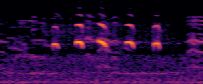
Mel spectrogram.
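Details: Osprey giving a short run of five ringing whistled notes, the first soft and the rest loud, spaced roughly a quarter second apart, ending in a weaker trailing note against quiet background hiss.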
